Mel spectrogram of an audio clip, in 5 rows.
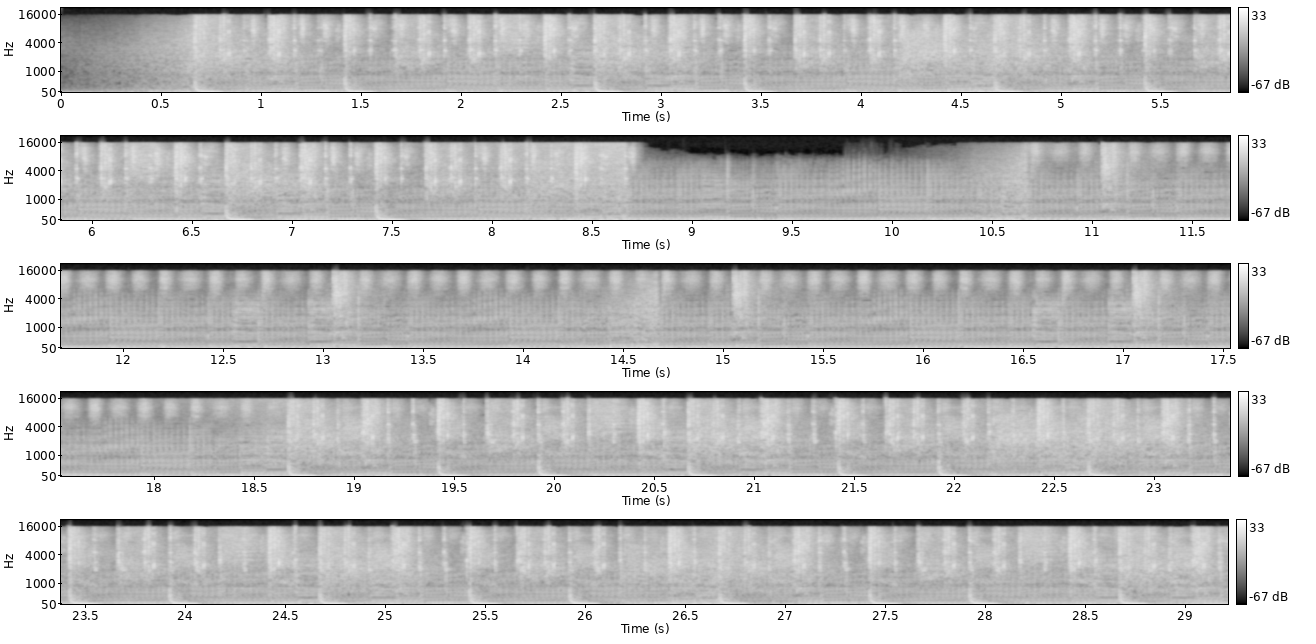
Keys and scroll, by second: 7.1-14.7 typing, 17.3-18.7 typing, 21.8-25.7 typing, 26.9-29.2 typing.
